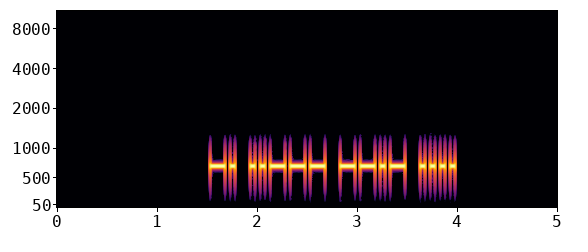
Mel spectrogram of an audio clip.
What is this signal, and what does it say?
Morse code, heard as a keyed tone, about 23 wpm, 700 Hz. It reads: N2QH
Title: Speed Racing - USA Call Signs 20wpm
